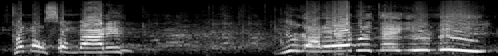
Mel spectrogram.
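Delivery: mock indignant callout, rising to a laugh; calling her out. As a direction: catch her in the lie, loudly. Preacher calls out the widow's lie.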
